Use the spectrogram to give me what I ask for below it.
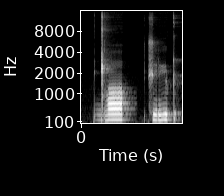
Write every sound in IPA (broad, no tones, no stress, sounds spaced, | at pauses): ɡ͡ǁ ɔ | t͡ʃ y ɾ y ʈ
